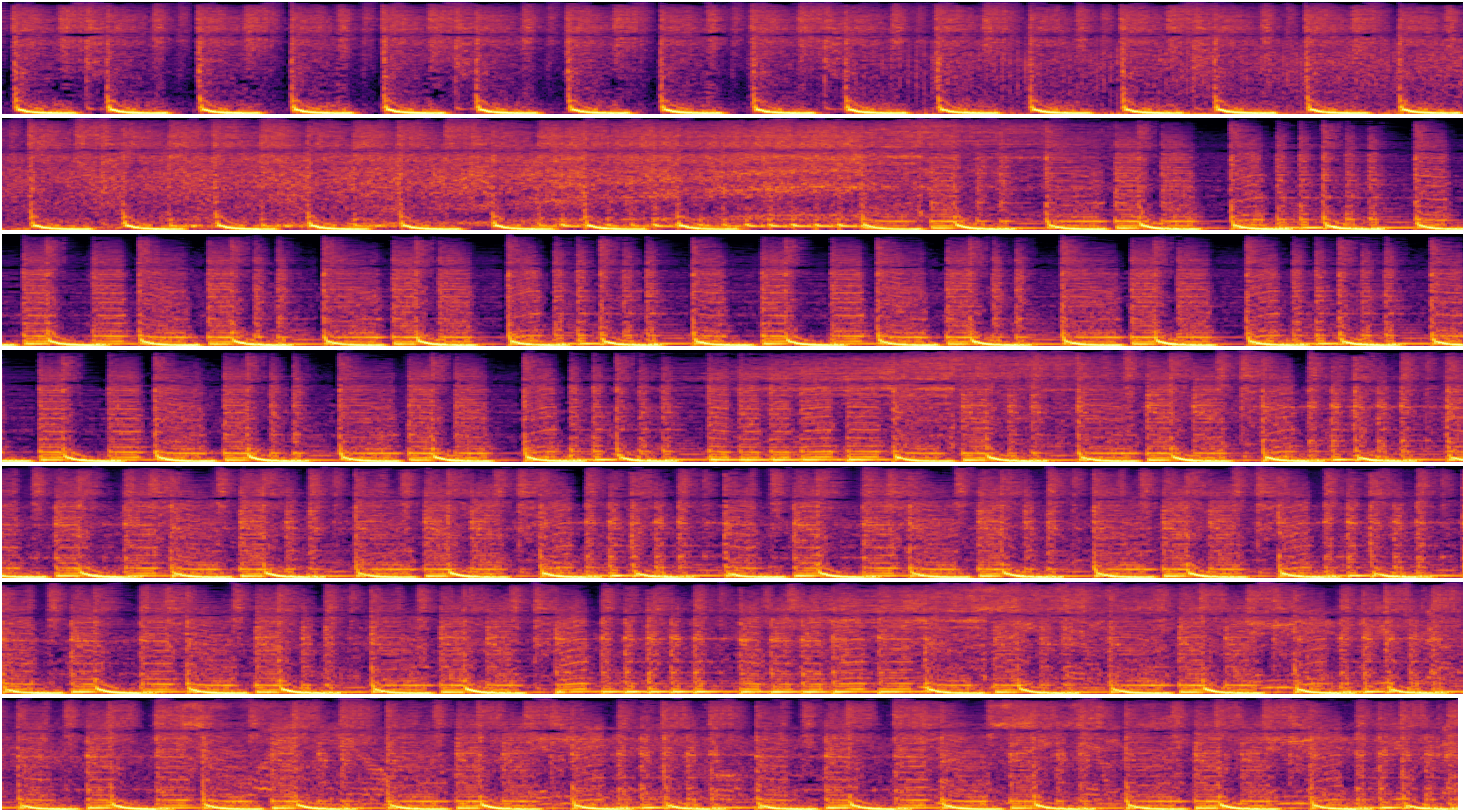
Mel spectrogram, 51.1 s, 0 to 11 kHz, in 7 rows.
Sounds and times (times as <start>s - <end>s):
Electronica: 0.0s - 51.1s.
